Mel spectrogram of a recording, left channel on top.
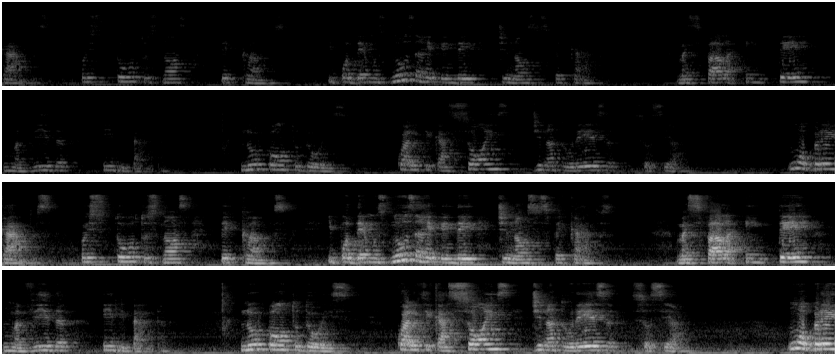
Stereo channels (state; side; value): quieter; left; 17.5 dB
